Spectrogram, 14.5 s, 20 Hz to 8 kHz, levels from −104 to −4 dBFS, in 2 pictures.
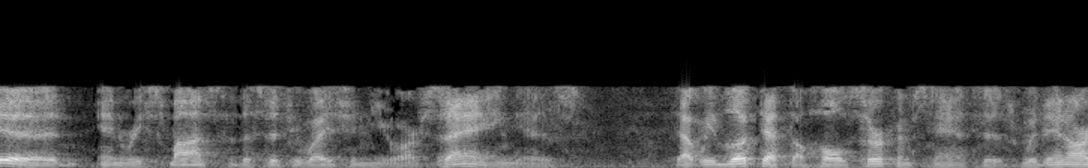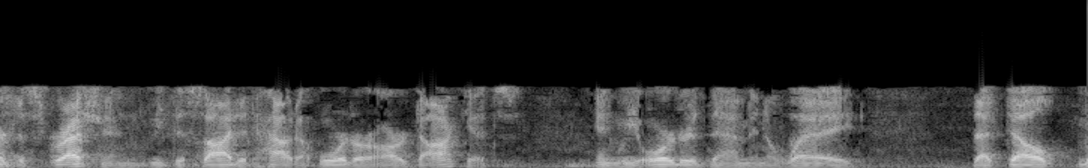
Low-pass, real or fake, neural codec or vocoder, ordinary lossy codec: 7.2 kHz; fake; codec, 16 kHz, 16 kbps, FunCodec, trained on LibriTTS, 50 frames a second; AAC, 16 kbps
